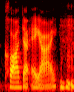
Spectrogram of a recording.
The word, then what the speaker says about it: Claude: heard a lot about how do you spell that c l a u d e okay claw.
